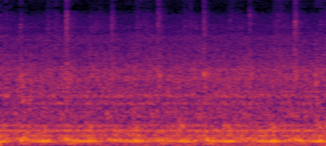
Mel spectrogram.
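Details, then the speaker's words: Kenmore top-load washer on a heavy duty cycle, full submersion with a heavy load of jeans: low rhythmic sloshing churn under a steady motor hum, even strokes with no knocking or grinding; normal agitation. "right now I've got the washer setup going on a heavy duty cycle full submersion on the clothes they're pretty heavy jeans and to load it's working on you can hear it agitated"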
